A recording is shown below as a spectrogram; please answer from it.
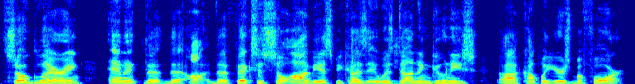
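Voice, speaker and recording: High-voiced man with wry jokes. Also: moderate pace, no echo. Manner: wry, dry jokes, retells scenes. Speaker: podcast co-host. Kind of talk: casual podcast chat.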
